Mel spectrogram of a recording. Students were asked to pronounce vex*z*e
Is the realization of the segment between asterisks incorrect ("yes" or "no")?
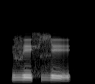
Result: yes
